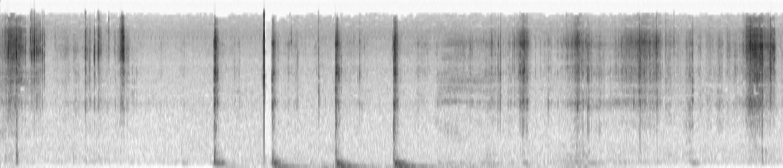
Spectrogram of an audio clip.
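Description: Coconut husk being torn off on a pointed stick driven into sand: four heavy thumps about two to four seconds in as the nut is slammed onto the stick, with sharp cracks and scratchy tearing of the husk fibres as it is levered apart.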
